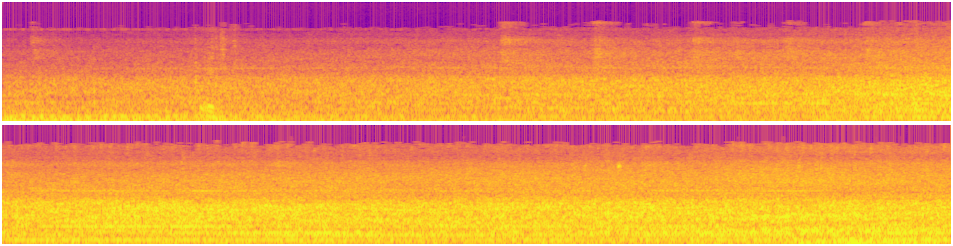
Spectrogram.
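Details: Proton Wira after DIY aircon belt replacement and retensioning: steady, even idle rising slightly and holding smooth as aircon compressor engages, no belt squeal or chirp; belt running normally.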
